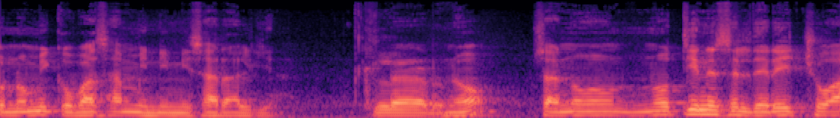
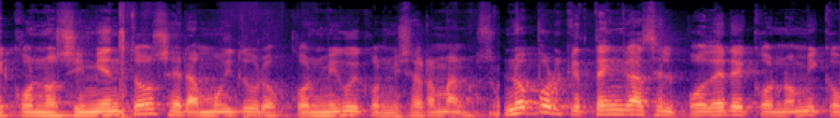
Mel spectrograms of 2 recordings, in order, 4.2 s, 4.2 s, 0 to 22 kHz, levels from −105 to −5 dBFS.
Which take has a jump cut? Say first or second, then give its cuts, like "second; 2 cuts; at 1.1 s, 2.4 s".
second; 1 cut; at 2.4 s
